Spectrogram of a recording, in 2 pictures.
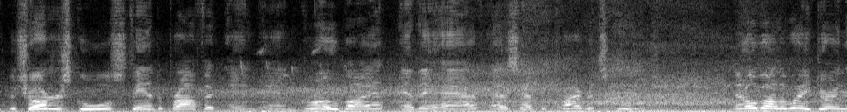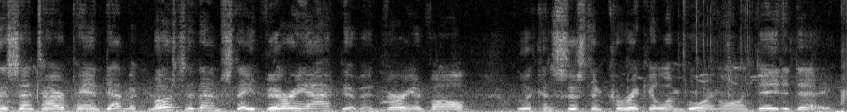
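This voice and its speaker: An older man speaking out as a concerned citizen, emphatic and deliberate, in an informal impassioned style. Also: a little high. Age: older, 60s or above. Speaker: concerned local citizen at a protest. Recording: outdoor, distant mic, loud traffic noise. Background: vehicles and outdoor ambience.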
